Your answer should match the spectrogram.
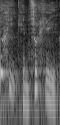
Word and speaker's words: kintsugi: kinsui and this Chinese word, kinsui, two words, kintsugi,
